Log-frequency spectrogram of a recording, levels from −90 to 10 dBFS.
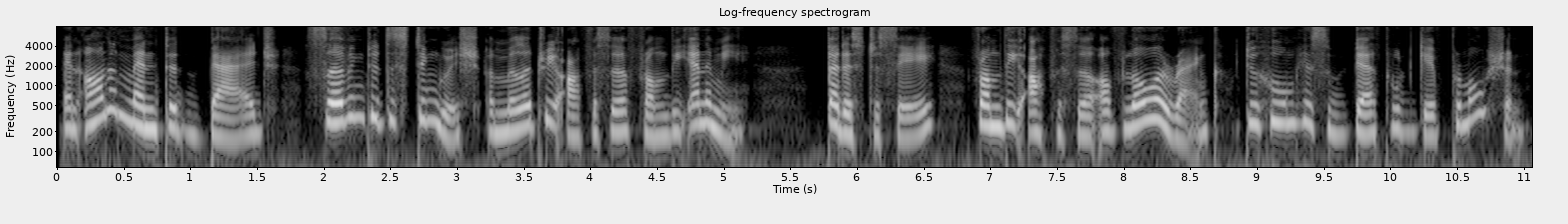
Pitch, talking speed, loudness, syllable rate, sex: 225 Hz, 150 wpm, -20 LUFS, 5.0 syllables/s, female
